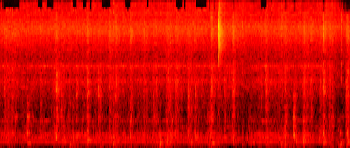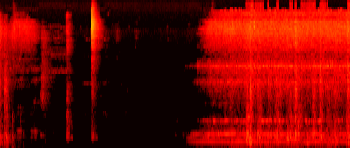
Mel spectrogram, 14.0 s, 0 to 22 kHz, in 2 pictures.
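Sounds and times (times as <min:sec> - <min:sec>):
washing machine motor hum: 0:00.0 - 0:07.4, 0:10.8 - 0:14.0.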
